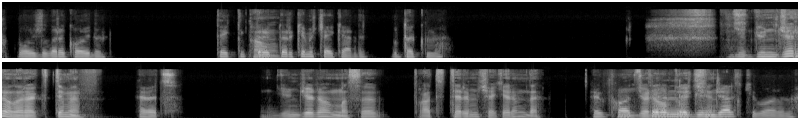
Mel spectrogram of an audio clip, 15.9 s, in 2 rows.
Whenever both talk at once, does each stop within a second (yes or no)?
no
